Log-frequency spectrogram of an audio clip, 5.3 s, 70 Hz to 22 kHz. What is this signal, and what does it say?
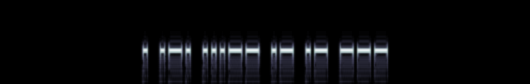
Morse code, heard as a keyed tone, about 28 wpm, 700 Hz. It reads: ER3AAO
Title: DXCC-100 Call Signs - 6 Characters - 28wpm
